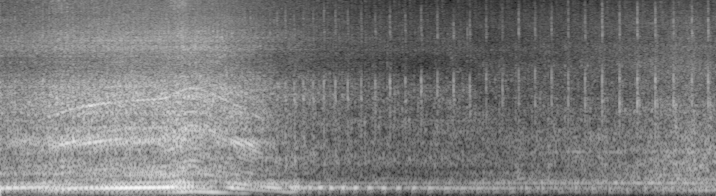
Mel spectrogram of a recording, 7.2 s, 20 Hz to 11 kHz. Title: 1992 Celica 5SFE rattling noise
